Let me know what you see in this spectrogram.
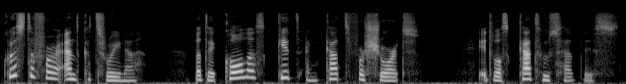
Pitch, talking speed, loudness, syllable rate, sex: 230 Hz, 170 wpm, -22 LUFS, 4.4 syllables/s, female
